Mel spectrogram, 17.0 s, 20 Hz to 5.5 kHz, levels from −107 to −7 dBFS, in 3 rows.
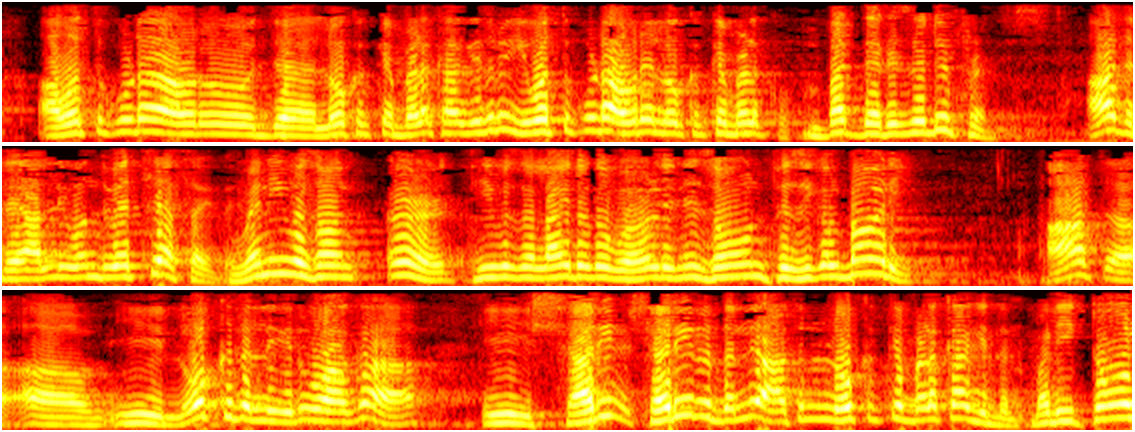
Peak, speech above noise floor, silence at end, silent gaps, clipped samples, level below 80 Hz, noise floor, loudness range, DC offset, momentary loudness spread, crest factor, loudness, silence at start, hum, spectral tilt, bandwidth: -2 dBFS; 33 dB; 0 s; none; under 0.1%; -58 dBFS; -54 dBFS; 3 LU; under 0.1%; 7 LU; 20 dB; -22 LUFS; 0.2 s; none; -9.5 dB/octave; 5.2 kHz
